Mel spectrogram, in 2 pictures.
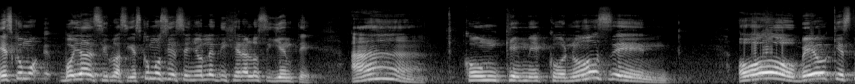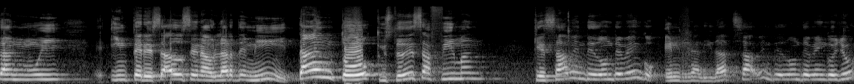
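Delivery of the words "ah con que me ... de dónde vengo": put-on sarcastic feigned interest, drawn-out "ah". Acting out a reply to men who claim to know his origin: ironic tone. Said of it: "cargada de un tono irónico".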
